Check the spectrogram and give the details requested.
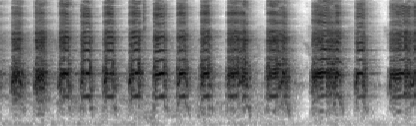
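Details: Hen red junglefowl decoy call used to tempt wild males into traps; loud, coarse clucks repeated about four times a second with small irregular pauses.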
